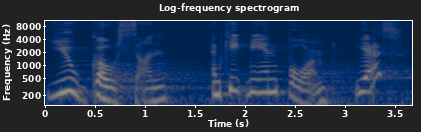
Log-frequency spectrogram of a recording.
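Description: A woman playing a devout, earnest older mother in an audio drama, measured and preachy. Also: mid-range voice, big pitch swings, a little mellow. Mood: earnest, instructive. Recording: long echoey reverb.

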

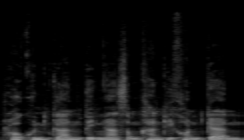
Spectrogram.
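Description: A man's voice: medium pitch, expressive, rapid-fire, slightly rough. A man playing a caring, nagging, playful partner of an older man in an audio drama, polite yet chiding. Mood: concerned, chiding. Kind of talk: Thai audio drama acting.

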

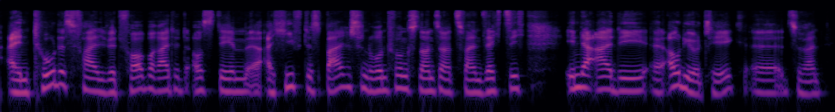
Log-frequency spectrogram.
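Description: A man's voice: fairly high pitch, fairly even intonation, normal speed, vocal fry, a little mellow, no echo, clean studio sound. A middle-aged man co-hosting a casual chat about new releases, talking in an enthusiastic, chatty way. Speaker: co-host. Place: home room with media shelves, over video call.

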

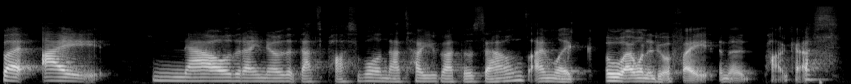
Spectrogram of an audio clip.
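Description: A woman's voice: low voice, a little slow, dull audio. A woman talking casually as a theatre artist on a panel, speaking over a video call from a room at home.

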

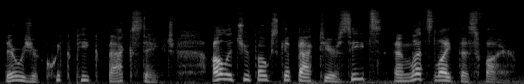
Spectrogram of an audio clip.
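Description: Man, slightly higher voice, playful chatty host of a live audio play. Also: sing-song, normal speed, fairly bright tone, dry recording. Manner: playful, chatty, mock-whispering asides. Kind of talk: scripted pre-show narration. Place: closet or desk at home.

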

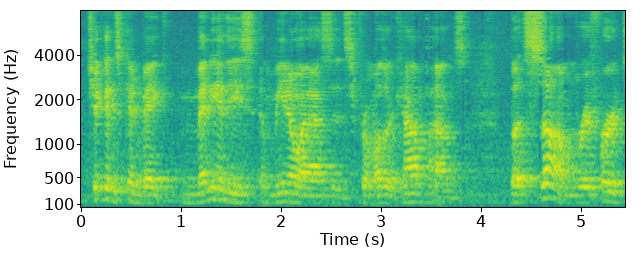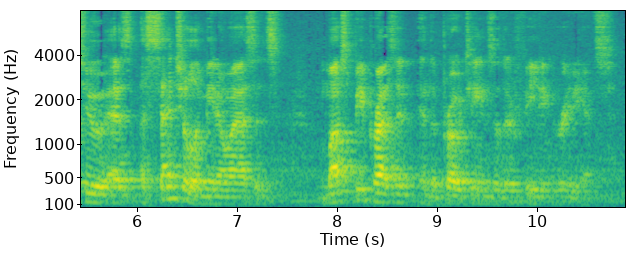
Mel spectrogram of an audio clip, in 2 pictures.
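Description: A man in his forties, seated co-host, giving a scripted educational explainer in a steady, measured way. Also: mid-range voice. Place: indoor studio set with barn-wood backdrop. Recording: roomy echo, distant mic, faint noise.

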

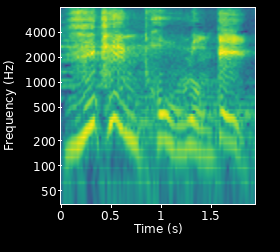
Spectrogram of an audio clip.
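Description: A man declaims radio drama titles in a high voice with big pitch swings. Loud music plays behind his dramatic recitation. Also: very animated, takes it slowly. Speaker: radio announcer.

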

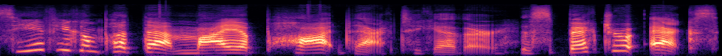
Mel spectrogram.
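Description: An actress playing a helpful, nudging hint-giver in a mystery video game, chatty and encouraging with clear enunciation. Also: female voice, fairly high pitch, sing-song, normal speed, no echo, muffled recording. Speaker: game character giving hints to the player. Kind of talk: scripted video game dialogue.

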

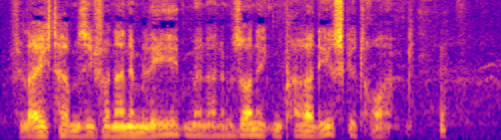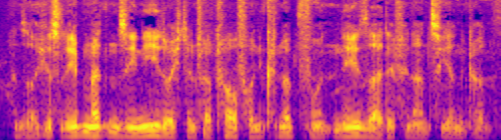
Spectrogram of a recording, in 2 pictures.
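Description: A brooding, seasoned male investigator in a crime radio play. His low voice is extremely gravelly, and he ponders slowly and sceptically. There is faint noise behind him. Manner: deliberate, pondering.

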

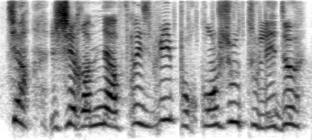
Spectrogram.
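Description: A woman's voice: extremely high pitch, quick pace. A woman voicing a cheerful, giggly young female dog who hosts a cartoon. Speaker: host of the cartoon. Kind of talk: French cartoon dubbing. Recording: music behind.

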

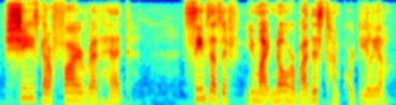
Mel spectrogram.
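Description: A man voicing a peremptory, indignant middle-aged mistress of a household in an audiobook, with a sharp, demanding, folksy way of talking. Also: fairly high pitch, normal speed, dry recording. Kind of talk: audiobook character voice.

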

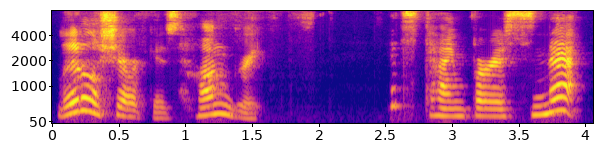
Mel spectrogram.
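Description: A woman in her sixties reading a children's storybook aloud in a deliberate, expressive way for young listeners. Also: mid-range voice. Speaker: grandmother host reading picture books to children. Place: small plain room at home, seated in armchair.

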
